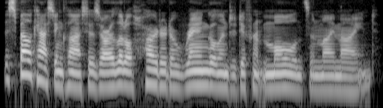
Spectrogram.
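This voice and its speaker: A man's voice: medium pitch, moderate pace, smooth. A man hosting a podcast, giving semi-scripted tabletop gaming commentary in an articulate, wordy way with wry, playful asides. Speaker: podcast host.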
